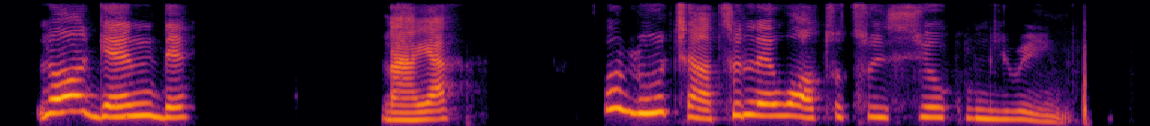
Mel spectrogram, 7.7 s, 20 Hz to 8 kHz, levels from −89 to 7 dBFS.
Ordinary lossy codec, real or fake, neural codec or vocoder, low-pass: none; fake; codec, 16 kHz, 4 kbps, X-Codec, HuBERT features, trained on general audio; 7.2 kHz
